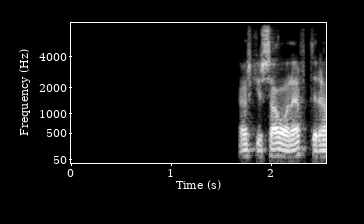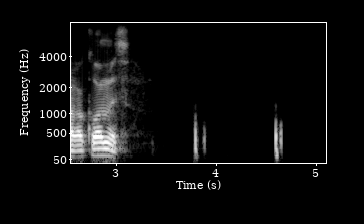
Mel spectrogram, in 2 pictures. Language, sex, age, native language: Icelandic, male, 40-49, Icelandic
